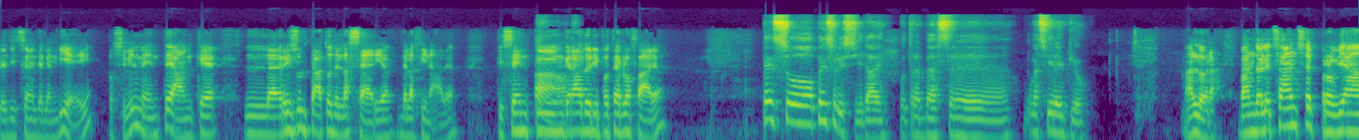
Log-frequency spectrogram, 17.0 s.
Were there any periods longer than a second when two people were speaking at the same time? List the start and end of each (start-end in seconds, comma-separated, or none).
none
